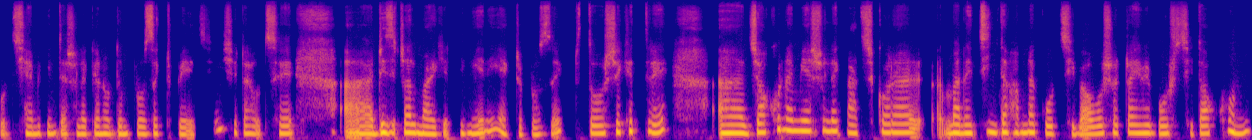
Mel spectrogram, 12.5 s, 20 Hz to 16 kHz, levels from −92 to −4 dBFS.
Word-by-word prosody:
করছি। 185 - -8
আমি 190 - 0
কিন্তু 200 +1 -3
আসলে 190 0 -3
একটা 195 +1 -2
নতুন 190 0 -1
প্রজেক্ট 190 0 -3
পেয়েছি। 180 - -5 0.2
সেটা 225 -3 -5
হচ্ছে 205 +1 -6 0.7
আ - - +4 0.3
ডিজিটাল 225 0 +5
মার্কেটিংয়েরই 205 +5 0
একটা 180 - -8
প্রজেক্ট। 190 +8 -5 0.2
তো - - +1 0.2
সেক্ষেত্রে 250 -1 0 0.7
আ - - +8 0.3
যখন 230 +7 +1
আমি 270 0 +4
আসলে 260 0 0
কাজ 210 -1 -2 0.2
করার 225 0 +2 0.3
আ - - -4
মানে 215 -1 +6
চিন্তা 230 -2 +3
ভাবনা 220 +1 +3
করছি 195 -1 -3
বা, - - +2
অবসর 205 +2 -1
টাইমে 215 0 +3
বসছি, 200 0 -4
তখন 225 +4 0
215 Hz, 160 wpm, -23 LUFS, 195-230 Hz, 0.7 s, আ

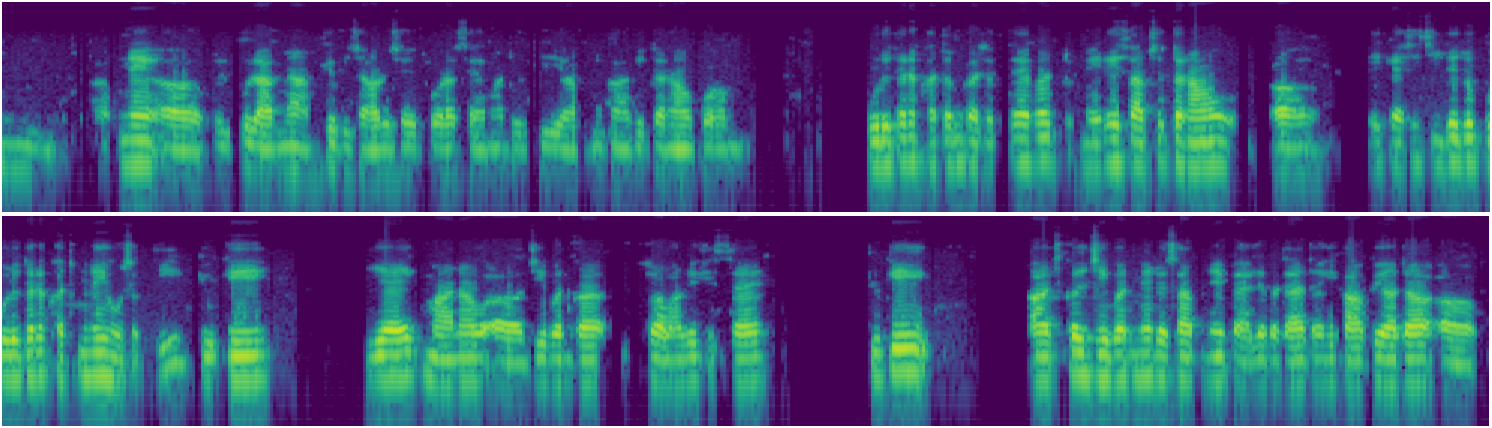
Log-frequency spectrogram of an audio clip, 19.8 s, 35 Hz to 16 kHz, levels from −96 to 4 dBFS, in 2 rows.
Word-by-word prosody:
हुँ, 125 - -16 0.3
आपने 145 0 0
अ, 115 - 0 0.3
बिल्कुल 125 +2 -5
अब 110 - +2
मैं 120 - -3
आपके 110 +3 -5
विचारों 110 0 -2
से 115 - -4
थोड़ा 115 -1 -1
सहमत 115 +2 -9
हूँ 115 - -12
कि 120 -1 -8
आपने 105 +2 -10
कहा 110 -1 -8
कि 115 - -11
तनाव 110 -1 -2
को - - -3
हम 225 - -13 0.9
पूरी 140 +1 +2
तरह 150 0 +2
ख़त्म 145 +1 -2
कर - - -1
सकते 260 - -8
हैं 150 - +5
बट 155 0 0
मेरे 130 +4 -4
हिसाब 145 -2 +2
से 150 - -7
तनाव 135 +1 +3
अ, 120 - -3 0.6
एक - - -14
ऐसी 150 - -9
चीज़ 145 -1 -10
है 155 - +5
जो 155 +1 +2
पूरी 145 0 +2
तरह 150 +2 +2
ख़त्म 135 +3 -5
नहीं 150 0 +2
हो 130 - -1
सकती 220 -4 -9
क्योंकि 135 +1 +1 0.9
ये 145 - +9
एक 150 - 0
मानव 130 +1 +2
अ, 110 -2 +4
जीवन 130 -1 0
का 125 0 +6 0.3
स्वाभाविक 125 +1 +2
हिस्सा 130 - -2
है 135 - +1 0.7
क्योंकि 165 +2 +3 0.7
आजकल 135 +3 +4
जीवन 145 0 +4
में 150 - +2
जैसा 135 -1 +3
आपने 270 - 0
पहले 115 +2 -1
बताया 120 0 +2
था 125 - -2
कि 125 - -8
काफ़ी 115 +2 +2
ज़्यादा 130 +1 +6 0.2
अ, 110 -1 +1
130 Hz, 195 wpm, -17 LUFS, 120-150 Hz, 0.9 s, ये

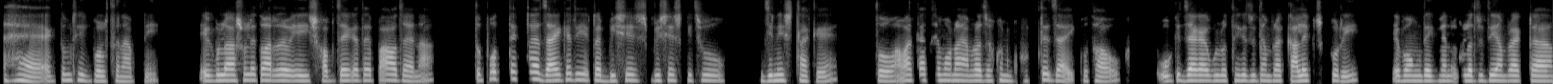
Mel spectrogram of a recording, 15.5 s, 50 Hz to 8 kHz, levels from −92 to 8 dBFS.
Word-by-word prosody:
হ্যাঁ, 185 -5 +3
একদম 180 +4 -4
ঠিক 195 -2 -1
বলছেন 175 0 -1
আপনি। 165 - -10 0.6
এগুলো 190 +1 +3
আসলে 200 +1 +2
তো - - +4
আর 190 - -2 0.3
এই 180 - +1
সব 175 - 0
জায়গাতে 190 0 +2
পাওয়া 200 - +5
যায় 175 -2 +1
না। - - -3 0.5
তো - - -5
প্রত্যেকটা 245 0 -2
জায়গারই 200 +3 +3
একটা 195 0 +2
বিশেষ, 195 +2 -1 0.2
বিশেষ 190 0 -1
কিছু 190 +1 -4 0.6
জিনিস 190 +1 +3
থাকে। 170 -3 -1 0.5
তো - - -3 0.2
আমার - - +2
কাছে 200 0 -3
মনে 195 0 +1
হয় 190 - +3
আমরা 185 0 +3
যখন 185 +1 -3
ঘুরতে 175 +5 -5
যাই 180 - +2
কোথাও, 170 -2 -1 0.5
ওই 175 +3 0
জায়গাগুলো 185 -1 +5
থেকে 190 -1 0
যদি 185 +1 -3
আমরা 185 0 0
কালেক্ট 185 +2 +3
করি, 175 -3 +1 0.5
এবং 180 0 +2
দেখবেন 180 0 +1
ওগুলা 185 - +2
যদি 185 +1 -1
আমরা 180 0 +1
একটা 180 0 +1
185 Hz, 180 wpm, -24 LUFS, 180-195 Hz, 0.6 s, পাওয়া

